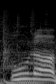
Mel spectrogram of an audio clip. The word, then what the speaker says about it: una mancia: A tip (or una mancia, pronunciation oo-Nah MAN-chat) is seen as a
